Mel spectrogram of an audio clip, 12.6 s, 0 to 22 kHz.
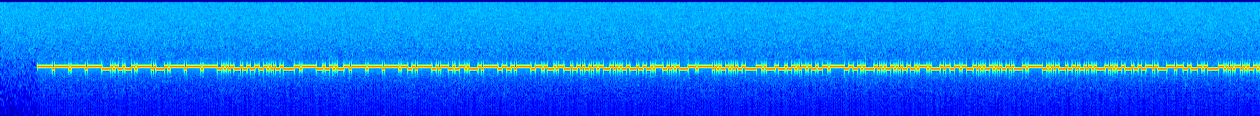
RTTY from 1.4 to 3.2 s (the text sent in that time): ER IST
